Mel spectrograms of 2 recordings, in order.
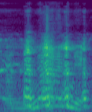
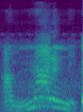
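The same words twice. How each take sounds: First: Higher and louder, laughing through it; hammed-up indignant repeat with a laugh; laughing mock protest. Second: Said in the usual way. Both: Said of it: "Don't ever call".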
